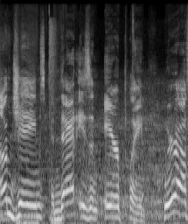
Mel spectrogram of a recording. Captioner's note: airplane engine roaring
